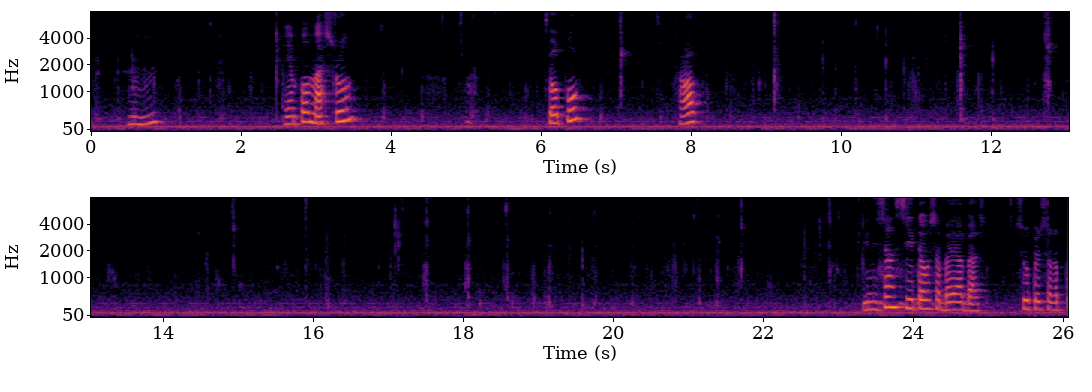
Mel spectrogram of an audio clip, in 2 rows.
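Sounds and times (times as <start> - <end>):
chewing and biting food: 0.0 - 2.6, 3.5 - 23.4.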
